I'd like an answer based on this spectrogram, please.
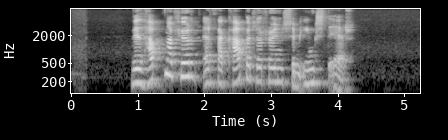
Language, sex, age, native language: Icelandic, female, 70-79, Icelandic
